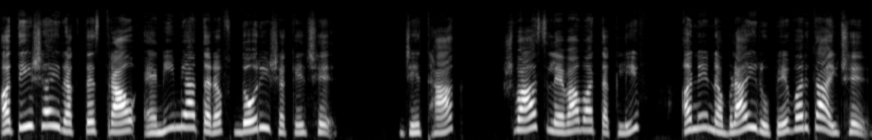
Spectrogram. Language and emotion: Gujarati, neutral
